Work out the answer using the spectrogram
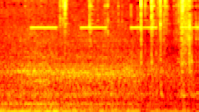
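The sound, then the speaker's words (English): An electric truck made by Teva Motors starts up with a steady, loud low hum. A thin high whine sounds on and off over it, joined near the end by a few brief rattling clicks. “Starting the engine to an electric truck.”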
